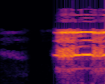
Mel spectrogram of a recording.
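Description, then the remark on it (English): A moistened cane bagpipe chanter reed sounds a faint brief note, falls silent, then buzzes loudly into a steady, bright, reedy tone that holds to the end. “Can you guys hear that it's vibrating better?”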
